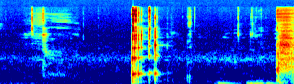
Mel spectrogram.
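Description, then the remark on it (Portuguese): A loud burp erupts around the middle, short and throaty, followed by a couple of faint low rumbles and a breathy exhale at the end; no talking. “Mas antes eu vou precisar arrotar, com licença.”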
